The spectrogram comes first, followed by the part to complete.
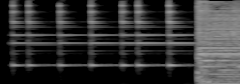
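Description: Seven quick strikes of one bell-like chime note in an uneven rhythm, each ringing briefly, opening an intro jingle. Full music comes in right at the end.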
